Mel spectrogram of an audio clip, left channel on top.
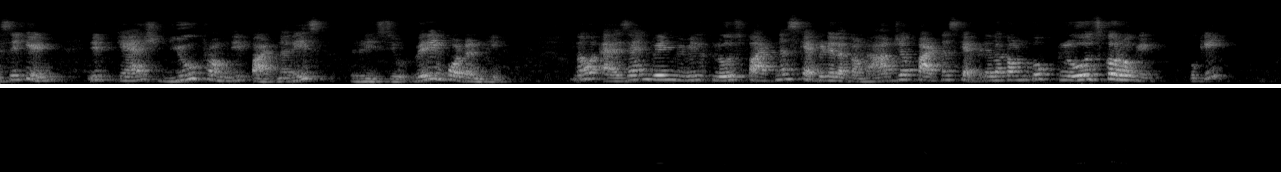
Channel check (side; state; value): right; silent; 54 dB below the other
